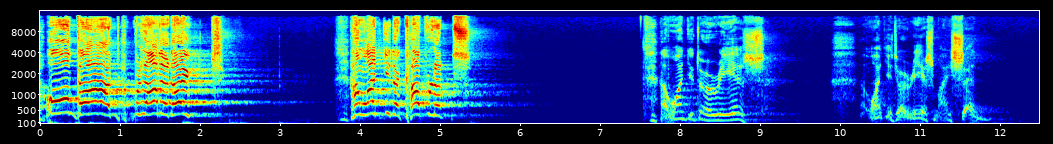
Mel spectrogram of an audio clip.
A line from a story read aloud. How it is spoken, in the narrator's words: David, he realized as he thought about his sin, and God had faced him for the sin, and he cried unto God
